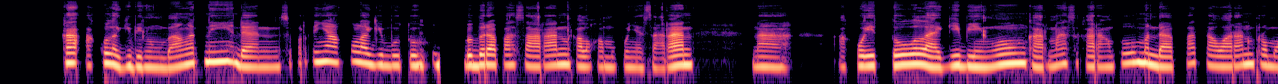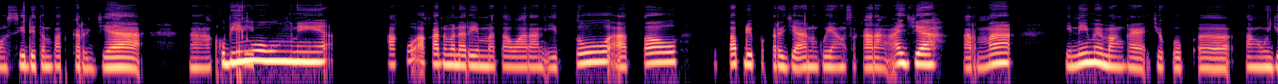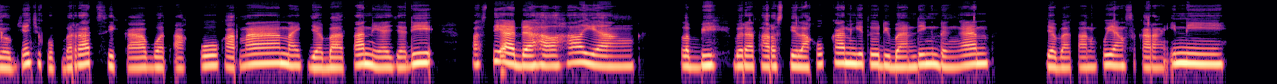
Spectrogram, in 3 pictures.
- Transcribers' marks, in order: tapping
- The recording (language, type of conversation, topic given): Indonesian, advice, Haruskah saya menerima promosi dengan tanggung jawab besar atau tetap di posisi yang nyaman?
